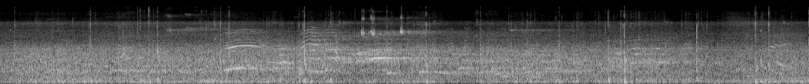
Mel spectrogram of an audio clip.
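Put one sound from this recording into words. Basketballs bounce with thuds on the floor.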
